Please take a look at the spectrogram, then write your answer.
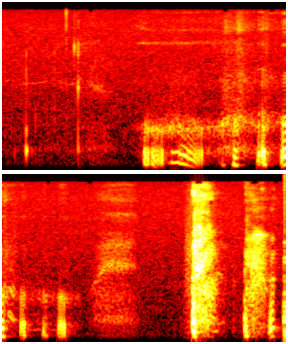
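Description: coughing fit

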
